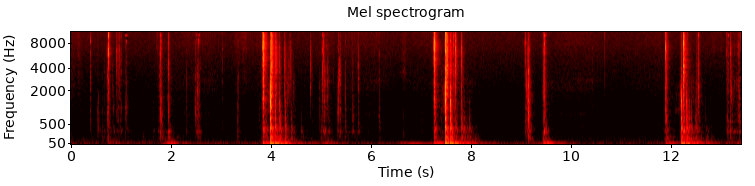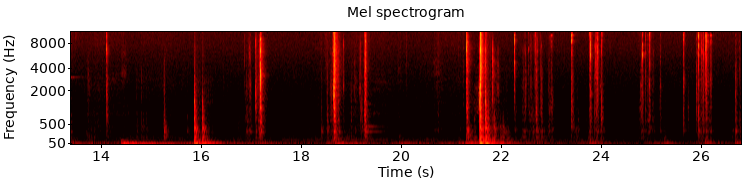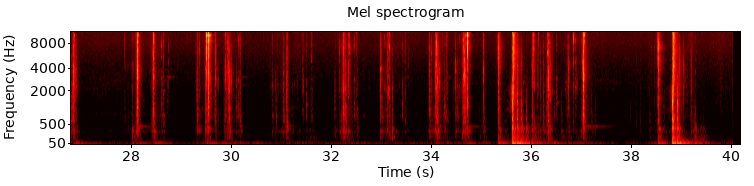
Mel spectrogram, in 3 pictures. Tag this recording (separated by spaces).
door house lock open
